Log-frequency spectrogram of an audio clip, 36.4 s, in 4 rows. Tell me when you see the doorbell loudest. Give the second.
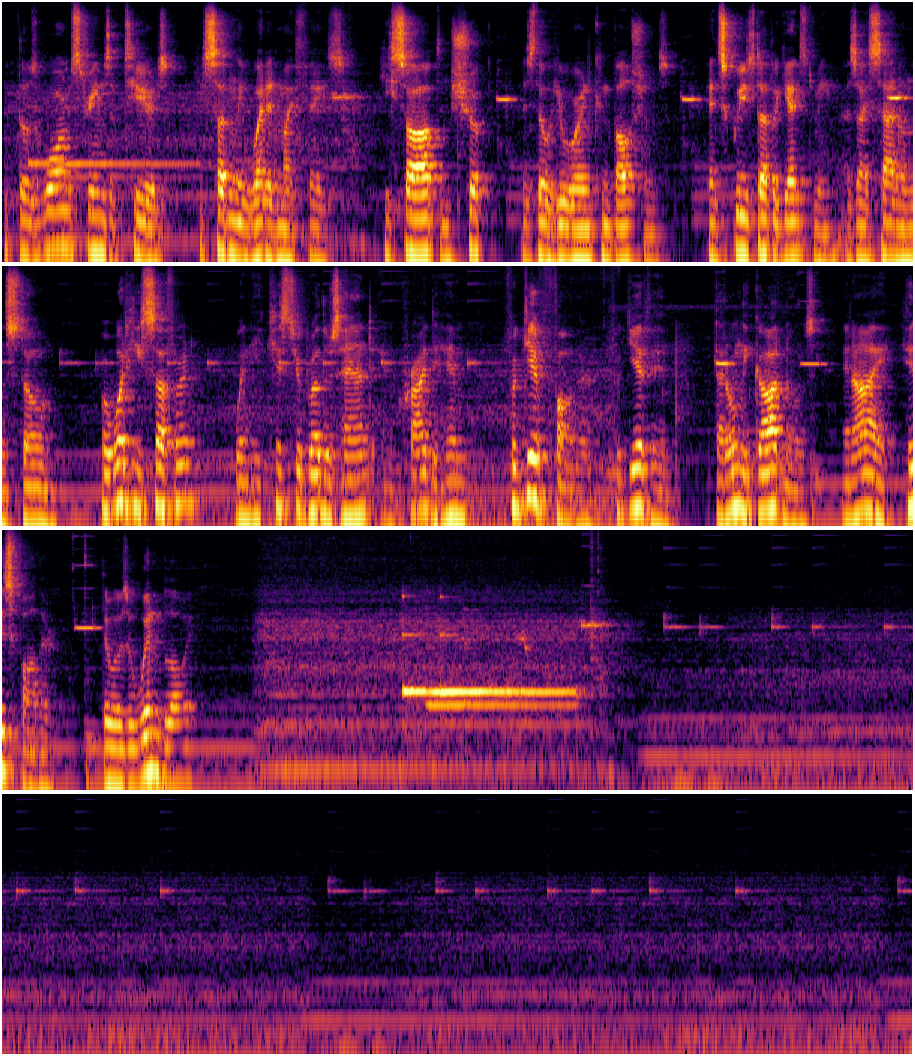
23 s.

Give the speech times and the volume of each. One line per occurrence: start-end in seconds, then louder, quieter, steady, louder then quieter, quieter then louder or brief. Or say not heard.
0.0-20.1 steady.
